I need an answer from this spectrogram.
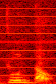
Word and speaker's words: Juncao: parce que là, nous sommes allés étudier les Juntao. En fait, ça s'écrit Junkao. Junkao. Oui, mais ça se prononce Juntao.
